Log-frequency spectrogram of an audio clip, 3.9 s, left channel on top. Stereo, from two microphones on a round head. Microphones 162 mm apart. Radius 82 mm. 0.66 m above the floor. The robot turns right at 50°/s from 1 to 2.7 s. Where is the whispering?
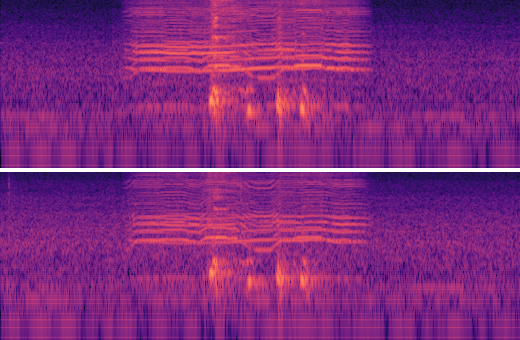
No whispering in this recording.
